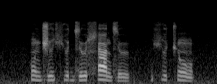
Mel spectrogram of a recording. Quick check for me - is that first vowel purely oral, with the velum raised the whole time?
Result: no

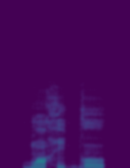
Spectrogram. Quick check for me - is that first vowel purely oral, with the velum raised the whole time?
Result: no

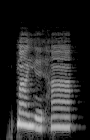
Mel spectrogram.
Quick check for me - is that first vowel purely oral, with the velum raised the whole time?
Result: no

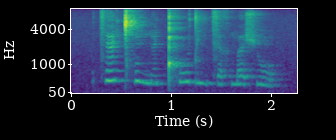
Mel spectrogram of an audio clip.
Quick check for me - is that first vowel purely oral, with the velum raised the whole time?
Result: no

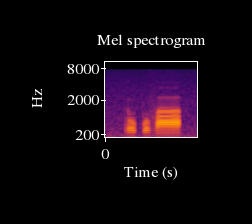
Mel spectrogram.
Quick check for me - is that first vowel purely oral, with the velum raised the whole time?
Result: yes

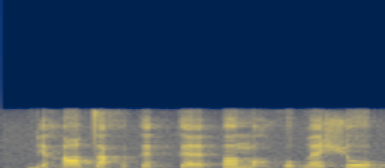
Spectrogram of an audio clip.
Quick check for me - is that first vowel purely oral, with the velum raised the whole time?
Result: yes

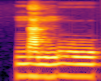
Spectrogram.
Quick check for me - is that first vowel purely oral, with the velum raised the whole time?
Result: yes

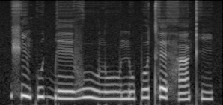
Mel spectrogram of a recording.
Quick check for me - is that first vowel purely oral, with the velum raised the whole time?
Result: no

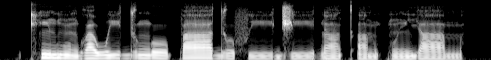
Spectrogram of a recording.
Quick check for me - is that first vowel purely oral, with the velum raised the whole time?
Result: no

